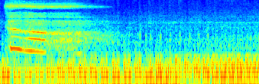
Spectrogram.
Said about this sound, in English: out of nowhere you hear a very, very loud noise. What kind of noise? It's the sound of a motorbike.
